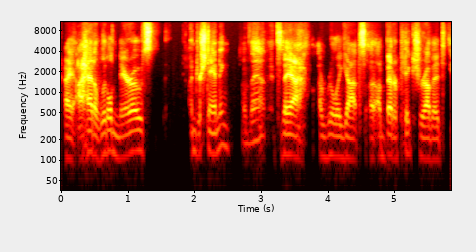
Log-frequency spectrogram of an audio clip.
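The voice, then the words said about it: Southern American accent. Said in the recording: “your beautiful Southern accent, because it is wonderful”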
